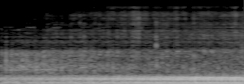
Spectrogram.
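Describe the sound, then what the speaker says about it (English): A Hyundai Tucson engine revs very high in neutral after a jump start, giving a loud, steady, droning roar that holds at high pitch without easing off. "I heard it sound like it was in neutral and revving super high there."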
